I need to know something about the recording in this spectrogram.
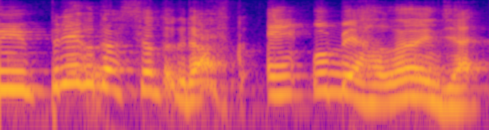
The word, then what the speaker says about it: Uberlândia: Querido, em se tratando de acentuação gráfica, procure a posição da sílaba tônica. Saber se é oxítona, paroxítona ou proparoxítona. É a banca do CESP. Aí eu tenho aqui, ó, Uberlândia. Aí você fala Uberlândia. Então é o quê? Paroxítona.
